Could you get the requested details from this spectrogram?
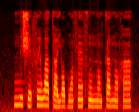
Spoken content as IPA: mi˦ʃe˧fe˦wa˦ ta˧jɔ˧bɔ̃˧sɛ̃˦ sũ˧ nɔ̃˧ka˦nɔ̃˧hã˦

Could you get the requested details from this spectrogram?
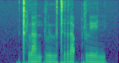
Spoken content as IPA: kʰla˧nplɯː˩˦tra˥˩p̚ kle˧n

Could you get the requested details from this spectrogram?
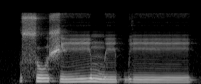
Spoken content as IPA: su˦ʃiː˨˦ mi˨ɓiː˨

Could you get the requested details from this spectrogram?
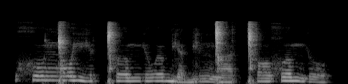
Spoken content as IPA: xo˦ŋ͡ǀo˦vʲɵ˧ ǀʰɤ˦mʲɵ˦wɵ˦bʲa˨ bʲɵ˧ ŋ͡ǀa˨ ǀʰɔ˧χʷɤ˦ mʲo˦˨

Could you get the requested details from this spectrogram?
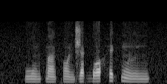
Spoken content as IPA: wũ˧k͡pã˧ kɔ̃˧d͡ʒa˦ ɡ͡bɔ˧hɛ˦ k͡pũ˧lĩ˧

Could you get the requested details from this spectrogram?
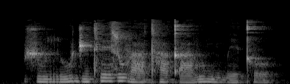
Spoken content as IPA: ʃuː˨ruː˨˦ d͡ʒĩ˨tʰeː˦zu˦ βaː˨tʰa˨ kʼaː˨βu˦ŋĩ˨meː˨ kʰo˨

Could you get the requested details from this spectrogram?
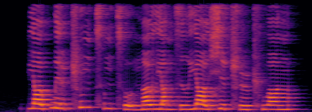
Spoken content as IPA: pjɑ˨˦ʊ̯ pwḛ˨˩ɪ̯ʈ͡ʂʰʊ˥˨ŋ t͡sʰʊ˥˨ŋt͡sʰo̰˨˩ʊ̯ n̪ɑ˥˨ʊ̯ljɑ̰˨˩ŋsɹ̩˨˦ jɑ˨˦ʊ̯ ɕi˨˦ʈ͡ʂʰɻ̩˨˦ʈ͡ʂʰwɑ˦ŋ

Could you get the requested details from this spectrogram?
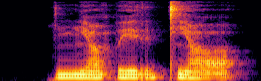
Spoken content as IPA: nʲɑ̃pertʲɑ̃

